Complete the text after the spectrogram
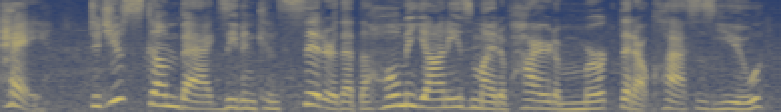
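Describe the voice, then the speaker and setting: A woman's voice: mid-range voice, moderate pace, noisy background, natural voice. Woman as a tough, brash mercenary bodyguard. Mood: scornful, confident. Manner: brash, assured, commanding. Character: tough, confident female mercenary bodyguard, protective and fearless. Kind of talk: English video game voice acting.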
